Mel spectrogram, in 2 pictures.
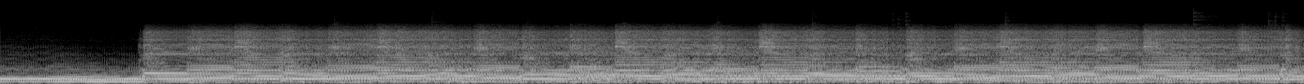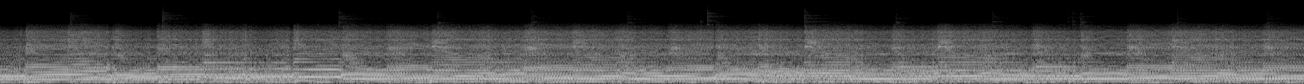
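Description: Instrumental passage of a modern hardcore song: distorted electric guitars playing sustained chords over a steady beat, with no vocals. The fuller band sound comes in about a second and a half in.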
